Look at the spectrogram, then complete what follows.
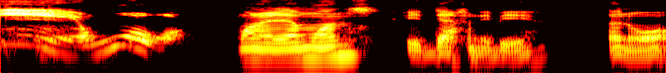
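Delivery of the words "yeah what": high, put-on English Cockney accent. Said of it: "if he had an English Cockney accent".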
